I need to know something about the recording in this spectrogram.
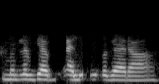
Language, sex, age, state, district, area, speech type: Punjabi, female, 18-30, Punjab, Patiala, urban, conversation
